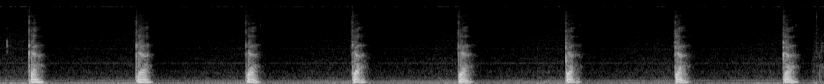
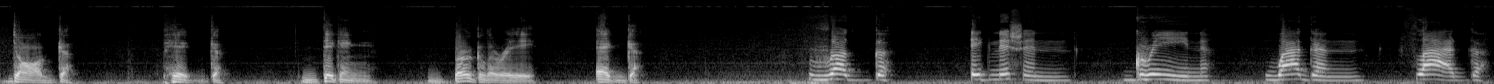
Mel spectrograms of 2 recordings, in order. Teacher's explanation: a voiced pulsation of the back of the tongue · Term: drum beat G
